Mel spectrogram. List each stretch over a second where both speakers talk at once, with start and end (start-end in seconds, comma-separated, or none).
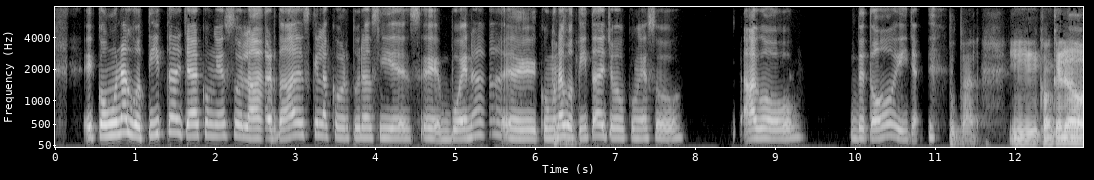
none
